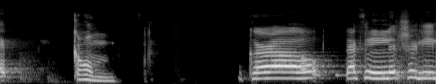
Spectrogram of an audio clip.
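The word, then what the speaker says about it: gqom: you say it how did you say it gum girl that's literally like if you don't say nothing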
